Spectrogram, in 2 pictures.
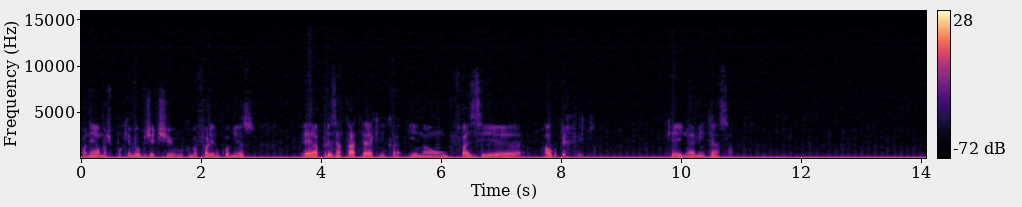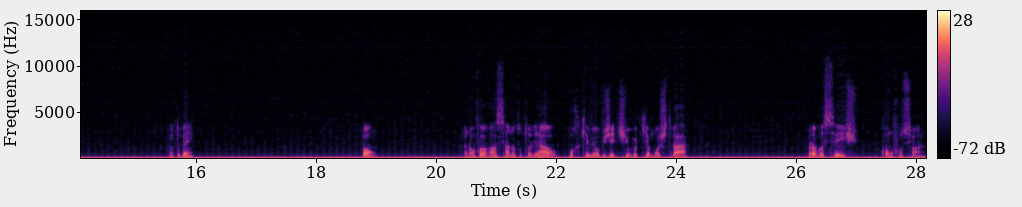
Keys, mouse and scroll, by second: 1.2 click, 2.6-4.4 drag, 5.0 click, 5.8 click, 7.0-8.6 drag, 9.2 click, 10.2-11.6 drag, 12.0 click, 13.4-14.5 drag, 14.9 click, 15.9 click, 17.3-28.1 drag.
